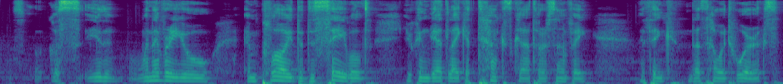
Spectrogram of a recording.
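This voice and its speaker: A man playing a wary, crude, sardonic vampire in an improvised video game roleplay, muttering his thoughts with hesitant pauses. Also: fairly low pitch, flat delivery, warm tone, slight background noise, lightly acted. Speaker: gamer playing in character.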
